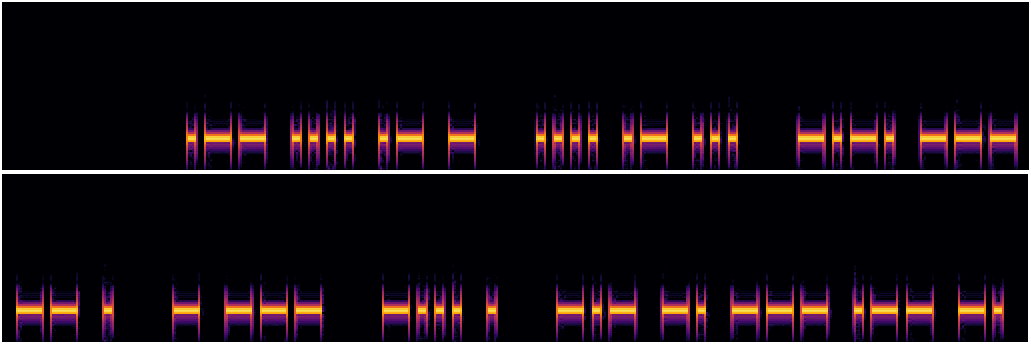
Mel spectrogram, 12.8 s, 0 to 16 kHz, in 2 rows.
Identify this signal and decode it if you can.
Morse code, heard as a keyed tone, about 22 wpm, 700 Hz. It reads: WHAT HAS COME TO BE KNOWN
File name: practice / 22wpm / Sets of 8 Words - 22wpm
